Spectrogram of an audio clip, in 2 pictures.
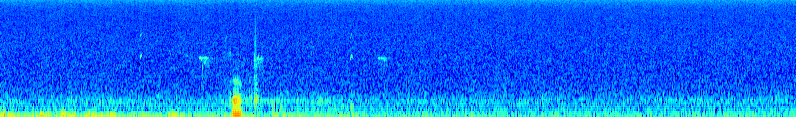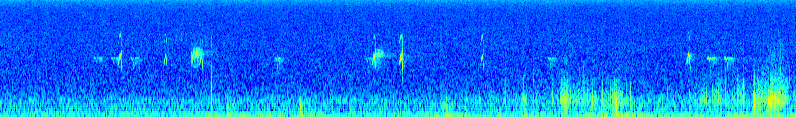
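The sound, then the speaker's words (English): Faint, scattered high bird chirps over a steady low rumble of background noise, with a sharp tap near the start and a few brief clusters of calls later on. “Hear the birds.”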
